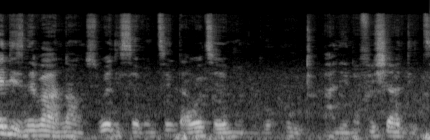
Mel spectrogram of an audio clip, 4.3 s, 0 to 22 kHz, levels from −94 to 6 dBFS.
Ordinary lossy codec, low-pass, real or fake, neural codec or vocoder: none; 14.4 kHz; real; none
